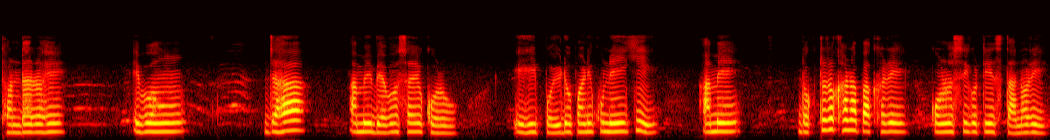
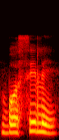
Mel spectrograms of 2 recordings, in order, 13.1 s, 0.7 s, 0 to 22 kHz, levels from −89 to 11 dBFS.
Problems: constant background noise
